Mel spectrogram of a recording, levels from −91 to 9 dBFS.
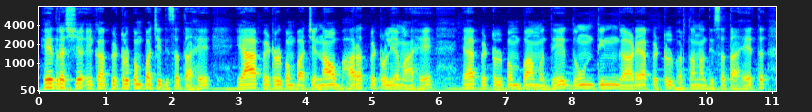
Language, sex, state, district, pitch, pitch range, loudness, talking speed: Marathi, male, Maharashtra, Nagpur, 115 Hz, 105-125 Hz, -23 LUFS, 135 wpm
